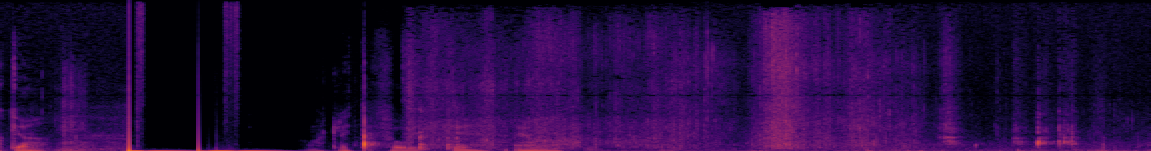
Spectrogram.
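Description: A plastic tub knocks on a table.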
